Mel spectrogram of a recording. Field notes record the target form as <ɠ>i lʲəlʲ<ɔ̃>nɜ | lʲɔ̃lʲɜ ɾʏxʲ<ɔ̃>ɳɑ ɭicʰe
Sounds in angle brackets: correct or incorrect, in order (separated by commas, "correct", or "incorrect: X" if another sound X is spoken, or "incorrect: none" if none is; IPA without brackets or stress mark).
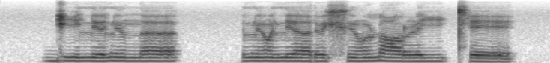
incorrect: ɡ, incorrect: õ, incorrect: õ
